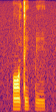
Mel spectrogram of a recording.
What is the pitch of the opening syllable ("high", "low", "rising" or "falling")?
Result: high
